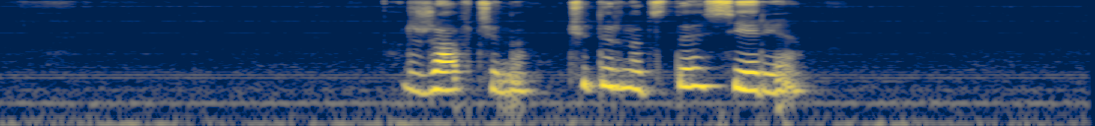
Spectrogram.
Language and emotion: Russian, sad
